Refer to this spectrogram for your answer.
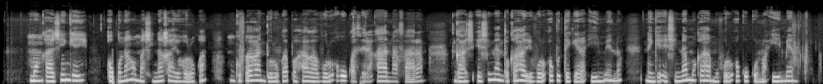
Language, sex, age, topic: Oshiwambo, male, 25-35, agriculture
